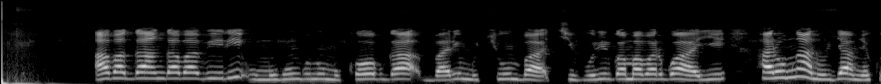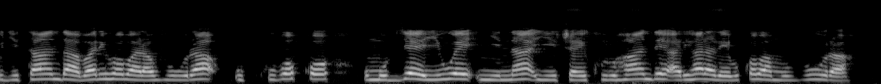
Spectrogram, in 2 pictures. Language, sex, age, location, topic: Kinyarwanda, female, 18-24, Huye, health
